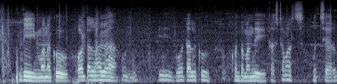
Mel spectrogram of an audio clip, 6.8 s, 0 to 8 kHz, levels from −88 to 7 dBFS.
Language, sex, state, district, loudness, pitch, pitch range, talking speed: Telugu, male, Andhra Pradesh, Sri Satya Sai, -15 LUFS, 140 Hz, 130-150 Hz, 90 wpm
